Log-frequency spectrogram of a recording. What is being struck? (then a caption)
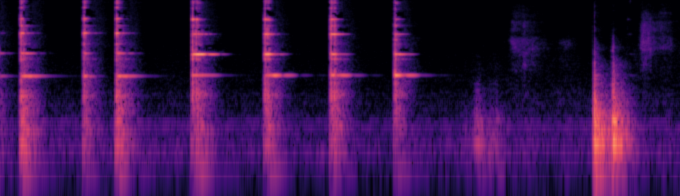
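Drinking glass struck with a metal spoon. A metal spoon taps a drinking glass seven times, each tap a short, bright, ringing clink that fades quickly. A faint soft sound follows, then a duller, lower double knock near the end.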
